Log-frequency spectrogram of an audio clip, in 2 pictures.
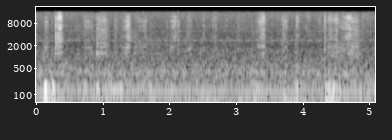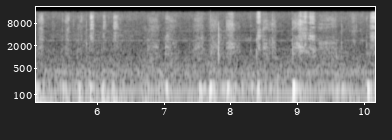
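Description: A felt-tip permanent marker tip is rubbed and stroked across an open glossy magazine spread of thin coated paper while tracing. The result is quiet, steady scratchy strokes over a low, constant hum, with brief brighter squeaks where the tip drags harder.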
